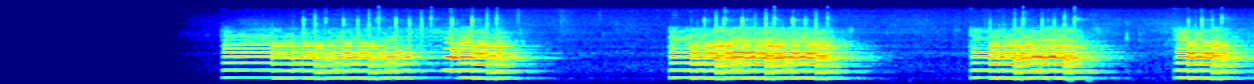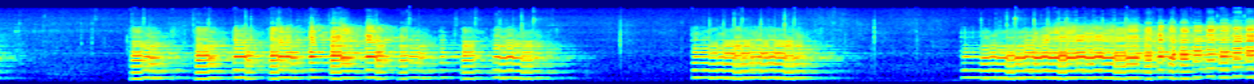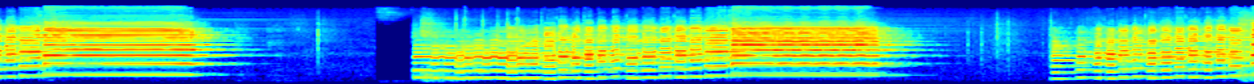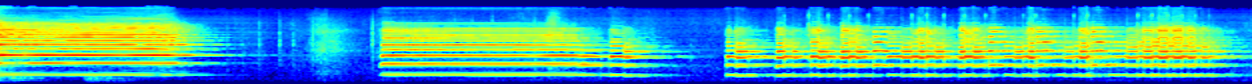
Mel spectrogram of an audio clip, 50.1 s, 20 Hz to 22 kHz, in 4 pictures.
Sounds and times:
Clarinet: 2.2s - 5.7s, 6.6s - 8.9s, 9.7s - 13.1s, 13.8s - 18.5s, 19.4s - 21.2s, 22.1s - 28.0s, 29.0s - 34.6s, 35.6s - 40.2s, 40.8s - 50.1s.

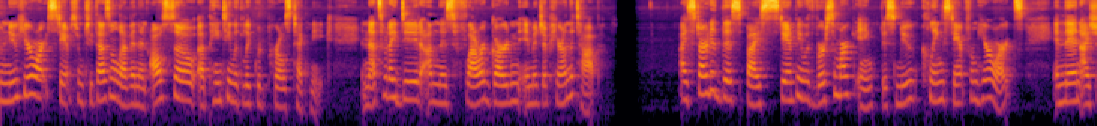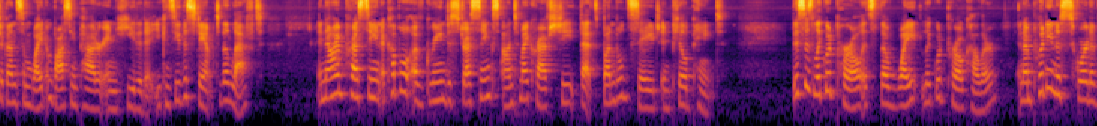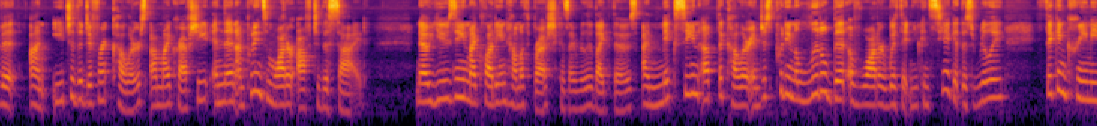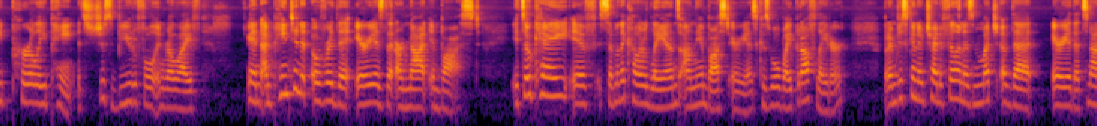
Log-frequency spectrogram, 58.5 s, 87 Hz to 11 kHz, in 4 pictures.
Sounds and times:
Speech: 0.0s - 8.1s, 9.1s - 18.2s, 18.8s - 24.3s, 25.2s - 34.2s, 34.8s - 46.6s, 47.2s - 58.5s.

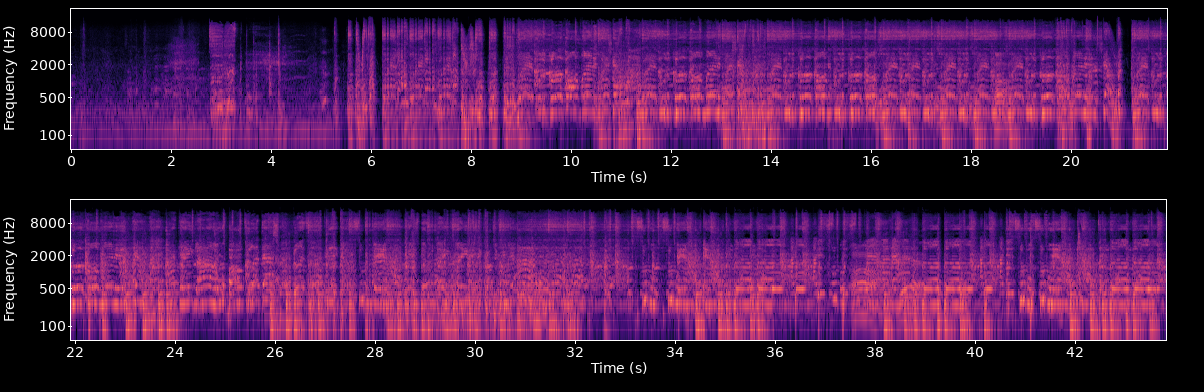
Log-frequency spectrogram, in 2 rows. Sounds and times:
Scratching (performance technique): 5.2s - 43.8s.

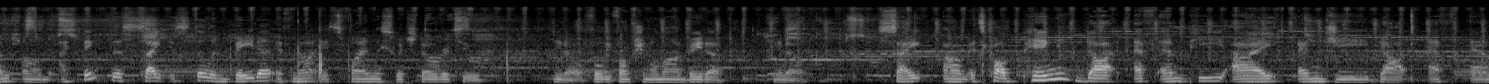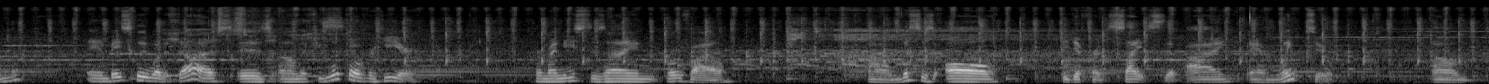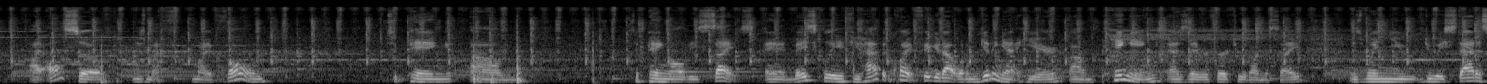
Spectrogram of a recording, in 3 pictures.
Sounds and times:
Speech: 0.0s - 4.9s, 5.5s - 15.1s, 15.8s - 19.1s, 20.2s - 22.2s, 23.6s - 24.9s, 25.5s - 28.3s, 29.2s - 32.5s, 33.6s - 35.1s, 36.1s - 44.6s
Music: 0.0s - 44.6s.

